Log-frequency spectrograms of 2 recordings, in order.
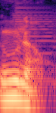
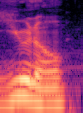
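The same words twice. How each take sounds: First: It is pronounced like the card game. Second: It is not pronounced like the card game.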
